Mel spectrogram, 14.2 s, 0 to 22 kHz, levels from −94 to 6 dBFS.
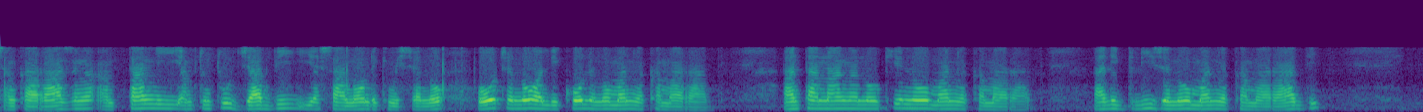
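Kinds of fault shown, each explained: Bluetooth CVSD headset codec: speech is coded as one-bit up/down steps, which fits a 64 kbps link; nothing passes above 3.8 kHz, with plainly audible granular, scratchy distortion.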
